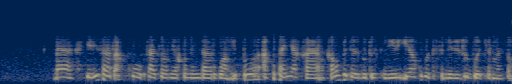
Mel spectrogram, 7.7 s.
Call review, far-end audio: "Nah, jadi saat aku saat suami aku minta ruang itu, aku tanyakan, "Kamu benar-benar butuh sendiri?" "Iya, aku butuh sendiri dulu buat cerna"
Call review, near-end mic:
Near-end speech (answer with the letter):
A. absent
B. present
A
